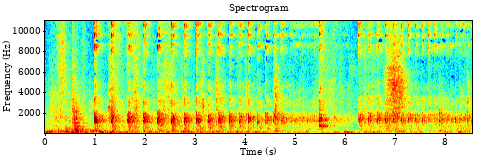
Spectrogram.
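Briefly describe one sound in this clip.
A table tennis ball bounces in quick, regular taps in a large, echoing hall.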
